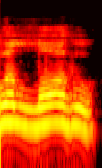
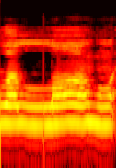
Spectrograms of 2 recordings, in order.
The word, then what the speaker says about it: আল্লাহ: লাল এই এটা হচ্ছে এই লামটা পুরো হবে আল্লাহ হবে আল্লাহ বলবো না এটা পুর হবে আল্লাহ শব্দ পুর এবং বারিকের যে নিয়ম ইনশাল্লাহ এটার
